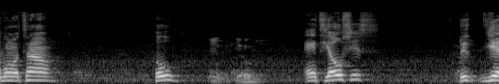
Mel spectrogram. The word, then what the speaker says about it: Antiochus: pronounce name for me I don't want to mispronounce his name cuz he say it one more time who antio Antiochus yeah Antiochus right so he just ran Egypt this King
